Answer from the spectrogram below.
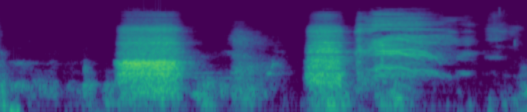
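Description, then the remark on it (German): Wet, spitty blowing into a flute: a few loud, breathy bursts of air, the later one carrying a thin, wavering whistle-like tone, with short pauses between them. “Wenn so, ein, wenn so ein Kind mit extrem viel Speichel im Mund durch so eine Röhre spricht, dass da so ganz viel Feuchtes drin ist.”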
